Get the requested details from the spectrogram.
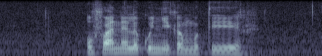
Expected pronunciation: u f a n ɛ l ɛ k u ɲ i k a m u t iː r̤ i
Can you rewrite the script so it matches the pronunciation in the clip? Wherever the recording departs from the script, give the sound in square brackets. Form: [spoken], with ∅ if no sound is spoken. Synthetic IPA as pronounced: u f a n ɛ l ɛ k u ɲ i k a m u t iː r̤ i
